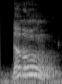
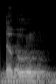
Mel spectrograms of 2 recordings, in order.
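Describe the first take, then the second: First: Sudden high shout; barked wake-up order. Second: Said in the usual way. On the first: Acted. Guard waking sleeping prisoners, loud shout. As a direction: jolt them awake with a yell.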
